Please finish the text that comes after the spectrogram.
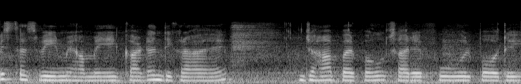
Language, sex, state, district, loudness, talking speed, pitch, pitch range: Hindi, female, Haryana, Jhajjar, -15 LUFS, 175 wpm, 185 Hz, 180-195 Hz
